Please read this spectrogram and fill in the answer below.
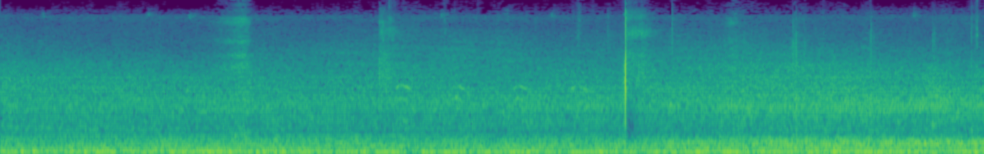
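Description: A single sharp crack, about six seconds in, of a wooden-headed park golf club striking the plastic ball on a tee shot, over a steady low rumble.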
